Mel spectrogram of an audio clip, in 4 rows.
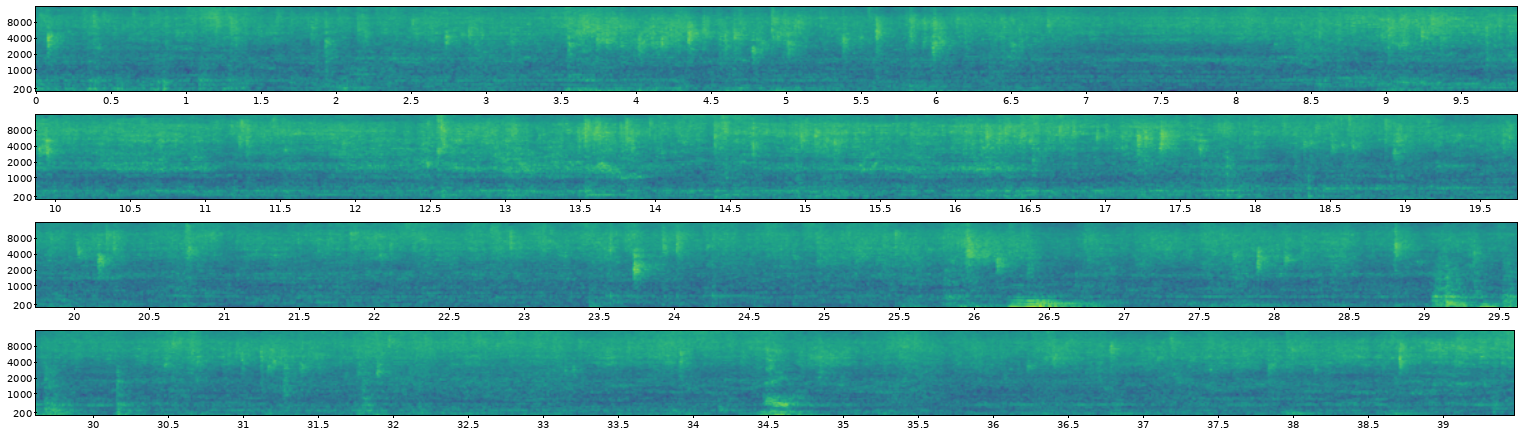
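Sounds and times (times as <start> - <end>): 
hot shower water running: 0.0 - 39.4.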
